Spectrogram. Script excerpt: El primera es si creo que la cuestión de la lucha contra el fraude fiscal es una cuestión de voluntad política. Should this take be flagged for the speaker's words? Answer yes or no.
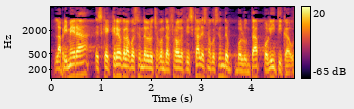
yes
